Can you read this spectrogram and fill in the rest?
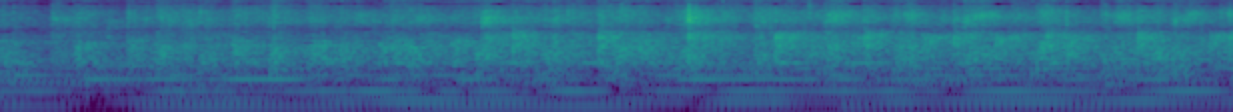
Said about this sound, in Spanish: Dele un aplauso fuerte al Rey de la Gloria.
